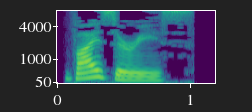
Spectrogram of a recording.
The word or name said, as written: viserys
